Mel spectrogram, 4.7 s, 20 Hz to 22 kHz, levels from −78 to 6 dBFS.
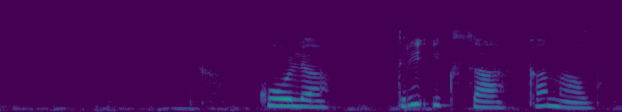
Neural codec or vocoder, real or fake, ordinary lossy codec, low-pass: none; real; none; 7.2 kHz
